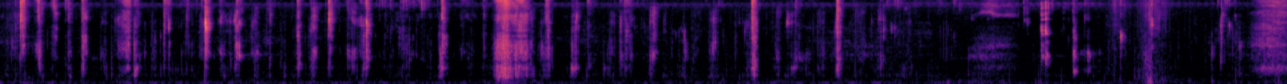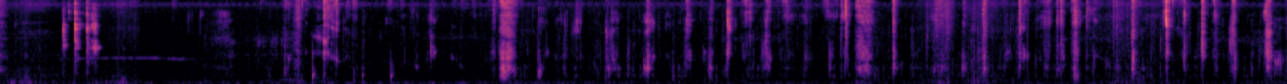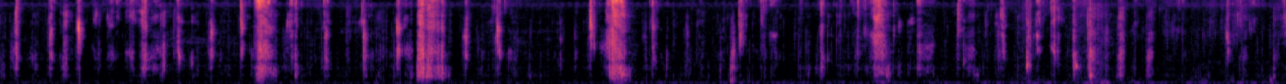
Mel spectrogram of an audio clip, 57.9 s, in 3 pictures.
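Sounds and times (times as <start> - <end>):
chewing and mouth smacking: 15.4 - 18.7, 23.4 - 57.9.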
